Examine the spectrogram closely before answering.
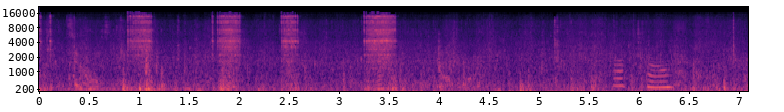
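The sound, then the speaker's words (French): A sailboat's foresail is hoisted in several short, rasping bursts of running line and gear over steady wind and water noise, with a voice briefly heard. “On envoie la voile avant.”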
